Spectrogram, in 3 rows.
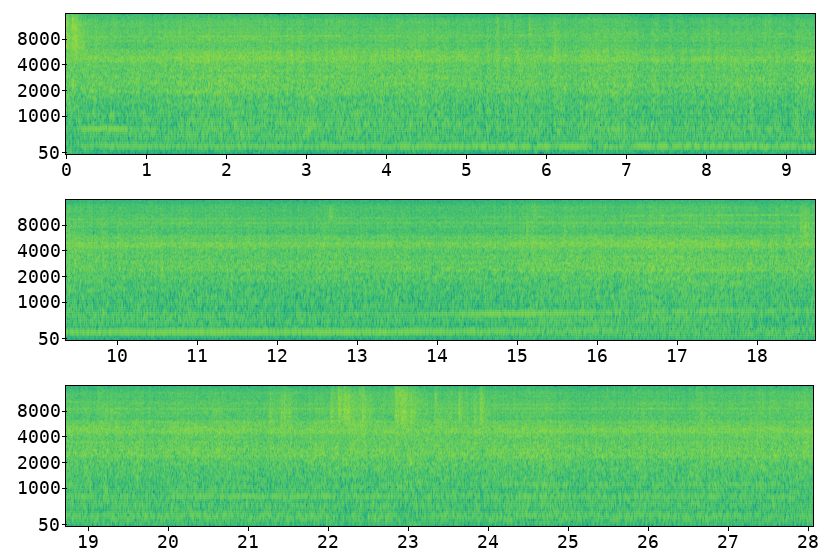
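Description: Scania N230UD double-decker bus running along the road, heard from inside the passenger saloon: a steady diesel engine drone with road noise. Its tone rises slowly, then shifts and settles about halfway through, with a deeper hum coming in.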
